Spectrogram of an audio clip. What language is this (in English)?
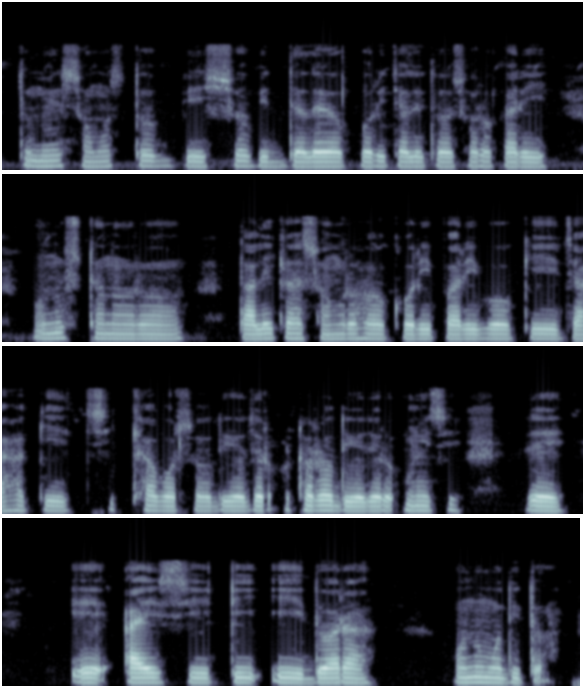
Odia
